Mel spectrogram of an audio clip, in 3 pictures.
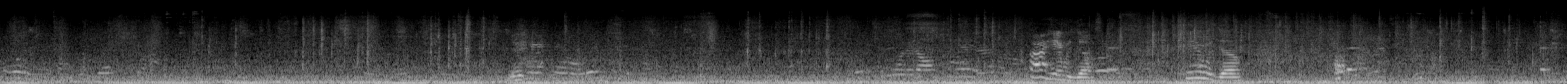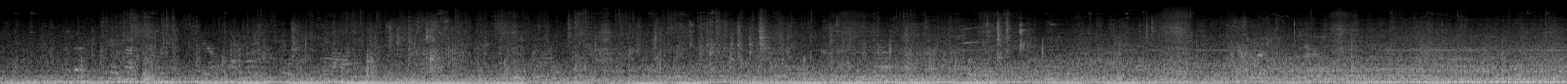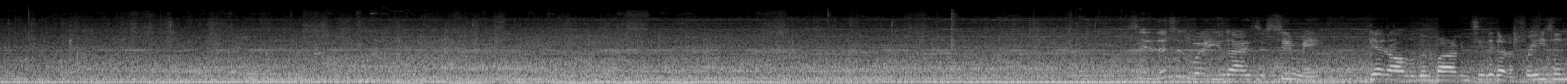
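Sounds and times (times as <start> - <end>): faint indistinct voices: 0.0 - 14.6, 16.3 - 44.5
shopping cart rolling: 7.8 - 47.0
low hum: 11.0 - 47.0.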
